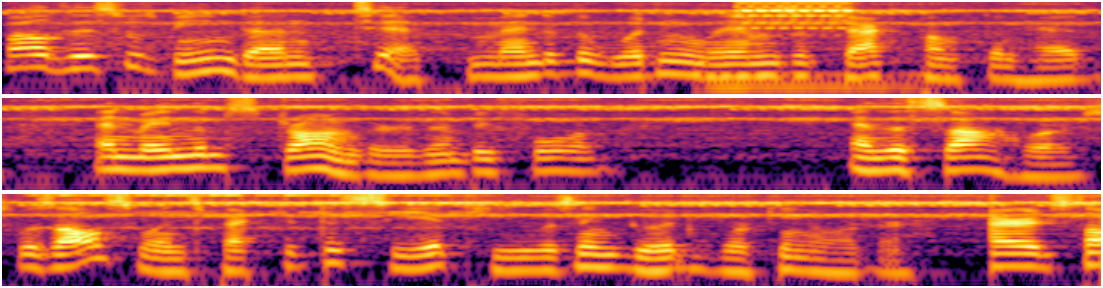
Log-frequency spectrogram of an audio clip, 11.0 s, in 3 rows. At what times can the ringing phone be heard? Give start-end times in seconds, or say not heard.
2.3-3.2, 7.5-9.0.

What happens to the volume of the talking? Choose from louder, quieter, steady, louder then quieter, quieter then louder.
steady.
